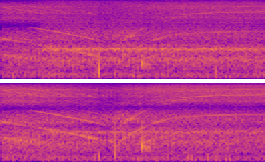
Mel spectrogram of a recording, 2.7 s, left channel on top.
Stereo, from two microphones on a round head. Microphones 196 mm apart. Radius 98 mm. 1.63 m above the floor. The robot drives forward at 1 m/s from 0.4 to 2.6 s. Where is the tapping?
45° right (ahead or behind).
